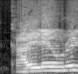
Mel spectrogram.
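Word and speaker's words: galeón: 이게 에스파냐 발음으로 이제 갈레온이라고 부르는 겁니다.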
